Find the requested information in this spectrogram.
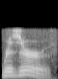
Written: reserve

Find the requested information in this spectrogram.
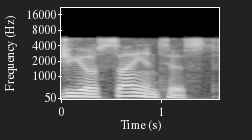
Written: geoscientist

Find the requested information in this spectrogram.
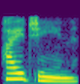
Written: hygiene

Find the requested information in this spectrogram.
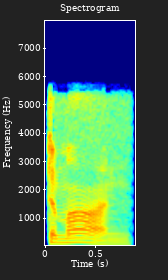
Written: Daman

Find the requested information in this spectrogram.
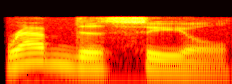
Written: rhabdocoele

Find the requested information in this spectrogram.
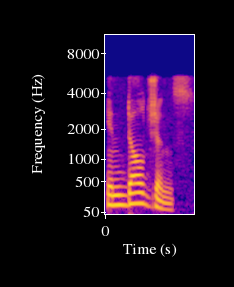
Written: indulgence

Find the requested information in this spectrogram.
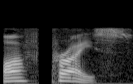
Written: off-price

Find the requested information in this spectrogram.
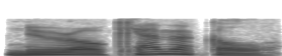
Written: neurochemical

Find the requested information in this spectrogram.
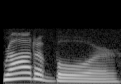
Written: Ratibor

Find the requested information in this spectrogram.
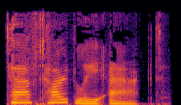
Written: taft hartley act

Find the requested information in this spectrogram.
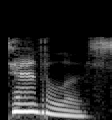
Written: tantalous

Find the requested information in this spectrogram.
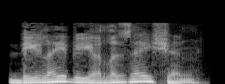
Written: delabialization

